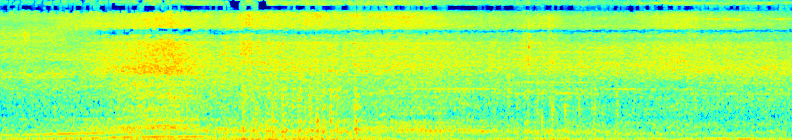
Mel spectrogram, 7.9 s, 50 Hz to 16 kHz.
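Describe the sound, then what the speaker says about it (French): A Porsche Cayman GT4 passes at a car-spotting meet in Deauville, its engine a loud, steady drone that swells and holds before easing slightly, heard from nearby with light background noise. "Oh, ça sonne bien le Cayman GT4."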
